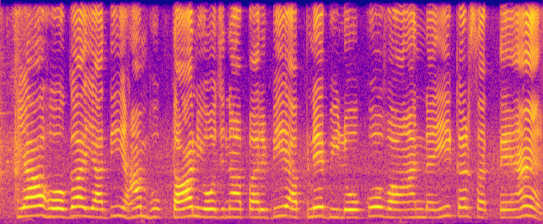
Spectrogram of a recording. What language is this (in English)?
Hindi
